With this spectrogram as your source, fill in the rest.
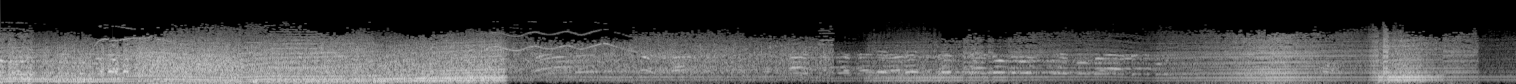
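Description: A racing car engine roars and whines as it revs up and down.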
